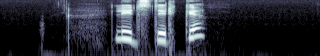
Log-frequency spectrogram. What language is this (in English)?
Norwegian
